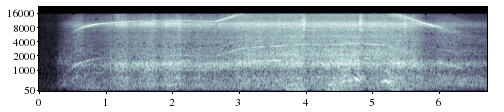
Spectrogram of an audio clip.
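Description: A Shark ICZ300 DuoClean Powerfins vacuum cleaner, running with an E6 blockage error, spins up with a loud, steady high-pitched motor whine that shifts in pitch, then cuts off near the end.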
